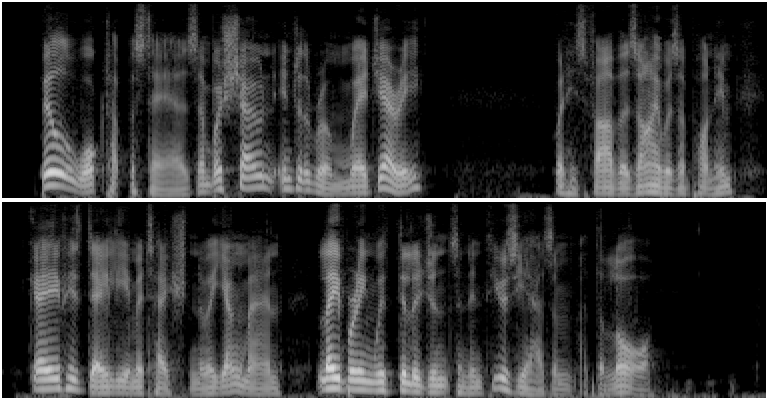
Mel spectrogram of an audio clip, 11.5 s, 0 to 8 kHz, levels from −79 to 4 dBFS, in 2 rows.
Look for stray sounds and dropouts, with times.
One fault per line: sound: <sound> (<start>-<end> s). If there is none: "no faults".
no faults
